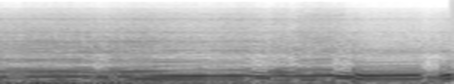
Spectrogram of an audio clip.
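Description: A motorcycle engine revs hard and loud while doing wheelies, its pitch climbing and dipping in surges as the throttle is worked, steady and close throughout.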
